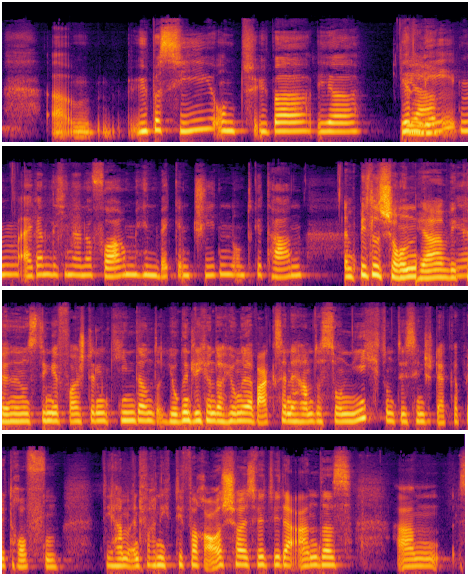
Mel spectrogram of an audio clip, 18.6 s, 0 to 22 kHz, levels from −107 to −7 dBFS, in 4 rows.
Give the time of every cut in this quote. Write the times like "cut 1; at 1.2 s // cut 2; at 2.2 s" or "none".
cut 1; at 8.8 s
